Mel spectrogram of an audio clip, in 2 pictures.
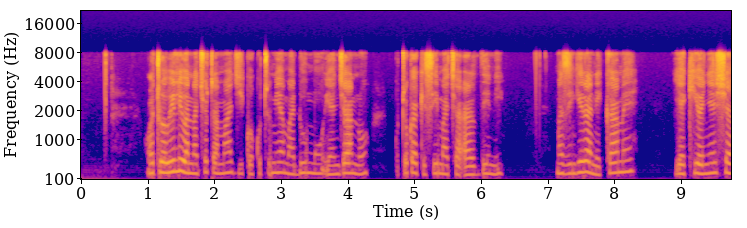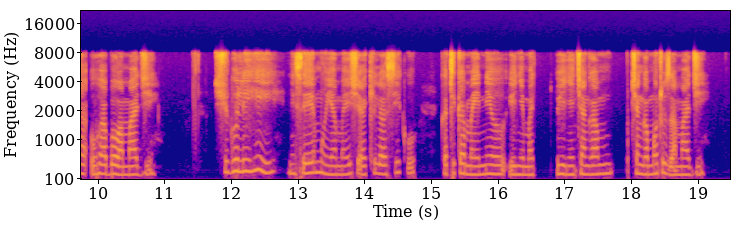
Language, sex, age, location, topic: Swahili, female, 25-35, Kisumu, health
